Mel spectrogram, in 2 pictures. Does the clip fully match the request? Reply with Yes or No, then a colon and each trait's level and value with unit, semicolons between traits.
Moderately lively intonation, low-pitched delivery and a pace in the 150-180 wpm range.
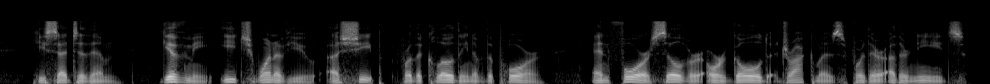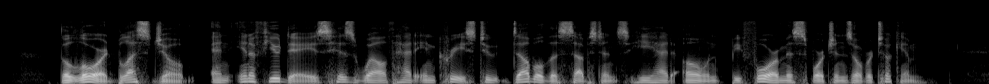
Yes: average, 4.4 semitones; very low, 90 Hz; average, 160 wpm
